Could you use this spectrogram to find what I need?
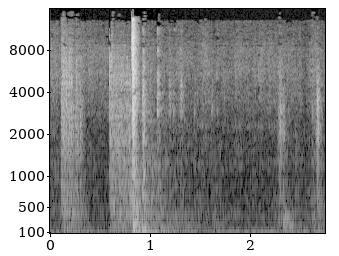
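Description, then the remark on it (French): The door of a writing booth swings and shuts with a sharp thud as its magnetic catch holds, a single solid knock followed by faint rustling and quiet movement. “La porte ferme par un aimant.”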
